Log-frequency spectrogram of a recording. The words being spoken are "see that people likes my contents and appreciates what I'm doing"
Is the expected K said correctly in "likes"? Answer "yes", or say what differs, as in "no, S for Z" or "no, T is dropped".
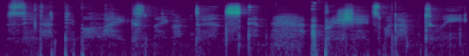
yes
